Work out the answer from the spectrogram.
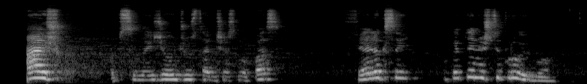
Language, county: Lithuanian, Vilnius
